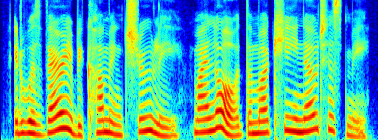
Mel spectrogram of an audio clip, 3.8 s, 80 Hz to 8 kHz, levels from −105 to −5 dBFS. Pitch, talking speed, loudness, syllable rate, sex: 240 Hz, 160 wpm, -16 LUFS, 5.3 syllables/s, female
